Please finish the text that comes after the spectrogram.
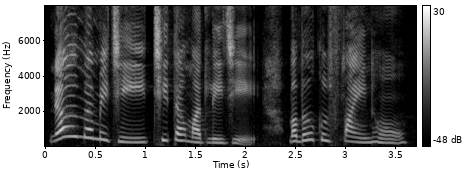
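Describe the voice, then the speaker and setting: A woman plays a cheerful young daughter-in-law in a comic cartoon. The voice is high and slightly hesitant, sprinkled with English words, and the sound is very dry. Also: sing-song, unhurried, no room sound. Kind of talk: Hindi comic cartoon acting.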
